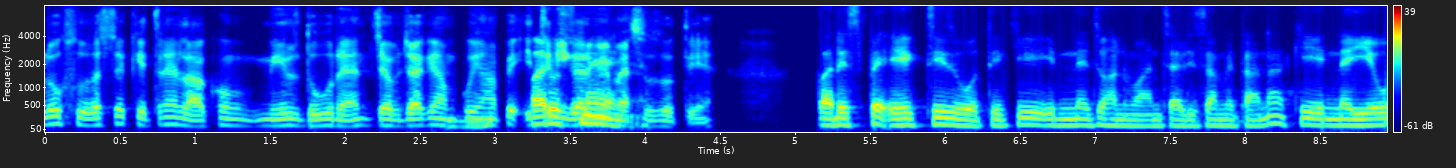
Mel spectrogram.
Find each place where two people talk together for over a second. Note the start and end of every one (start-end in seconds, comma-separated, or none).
2.7-4.0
